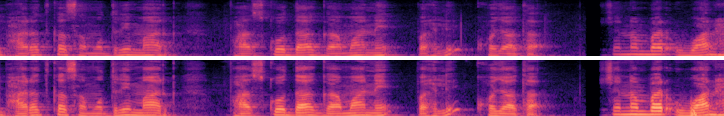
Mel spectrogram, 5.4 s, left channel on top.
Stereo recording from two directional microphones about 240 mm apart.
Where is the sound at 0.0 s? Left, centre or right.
Right.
